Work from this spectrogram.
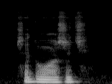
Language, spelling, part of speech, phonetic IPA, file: Polish, przedłożyć, verb, [pʃɛdˈwɔʒɨt͡ɕ], LL-Q809 (pol)-przedłożyć.wav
